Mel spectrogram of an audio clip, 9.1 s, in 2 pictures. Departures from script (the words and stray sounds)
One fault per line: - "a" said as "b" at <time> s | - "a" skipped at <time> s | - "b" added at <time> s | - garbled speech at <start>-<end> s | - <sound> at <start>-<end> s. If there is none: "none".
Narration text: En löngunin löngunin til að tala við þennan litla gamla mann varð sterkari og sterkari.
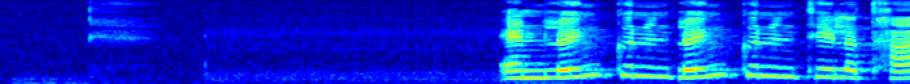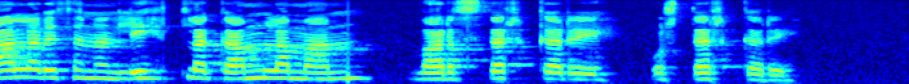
none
